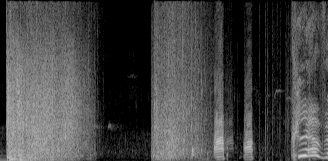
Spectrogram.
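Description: Big cartoon splash of a body falling into a duck pond, lasting about a second, followed after a brief silence by a second shorter burst of water noise and then ducks quacking a few times near the end.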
